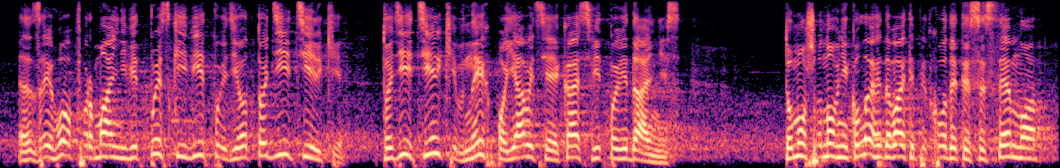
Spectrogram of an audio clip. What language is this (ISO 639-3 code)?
ukr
